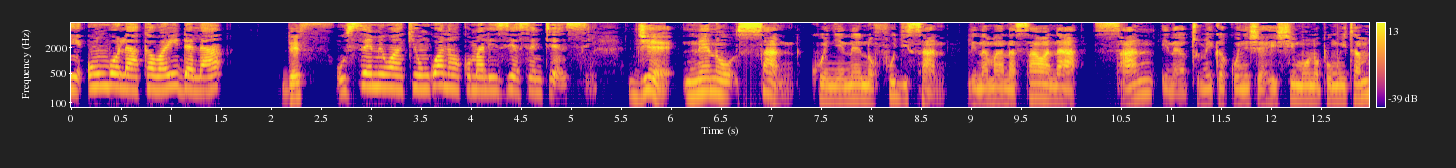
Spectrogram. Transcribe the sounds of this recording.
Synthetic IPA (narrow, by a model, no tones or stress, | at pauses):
iʔumbɔlakawaiɗala | dɛusɛmiwakiuŋɡuanaɔkumaliziasɛntɛnsḭʄɛnɛnɔsankwɛɲɛnɛnɔfuʄisa̰n | linamaːnasawanasaninajɔtumikakuɔɲɛʃahɛʃimaunapɔmwitam̩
